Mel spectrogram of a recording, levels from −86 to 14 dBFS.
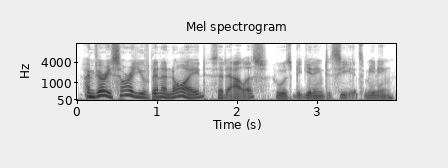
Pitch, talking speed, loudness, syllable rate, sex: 135 Hz, 225 wpm, -19 LUFS, 6.5 syllables/s, male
